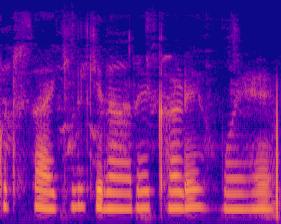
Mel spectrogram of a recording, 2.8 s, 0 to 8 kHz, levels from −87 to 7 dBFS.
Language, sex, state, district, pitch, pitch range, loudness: Hindi, female, Jharkhand, Ranchi, 220 Hz, 210-235 Hz, -22 LUFS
